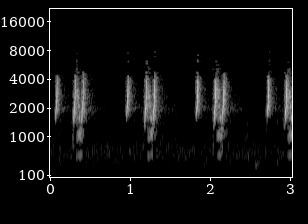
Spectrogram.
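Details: Male quail giving a rapid three-note call, one clipped note then a quick pair, repeated about every second, four times in a row, against silence.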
